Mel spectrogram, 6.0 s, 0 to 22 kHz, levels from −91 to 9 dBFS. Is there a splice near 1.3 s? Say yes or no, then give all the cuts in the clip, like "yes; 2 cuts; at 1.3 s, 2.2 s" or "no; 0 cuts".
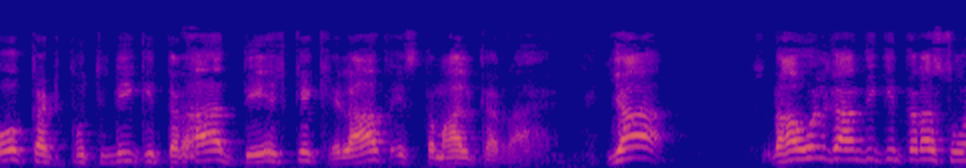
no; 1 cut; at 3.6 s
